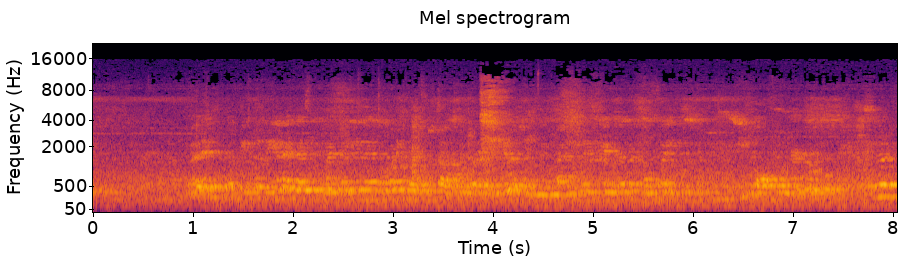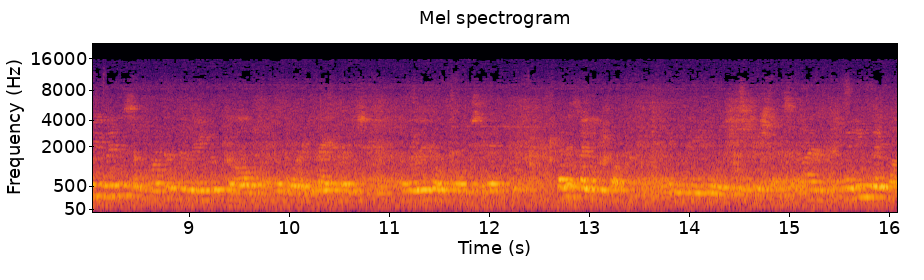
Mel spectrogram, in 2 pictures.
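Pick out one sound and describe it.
A man speaks with animation through a small loudspeaker.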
